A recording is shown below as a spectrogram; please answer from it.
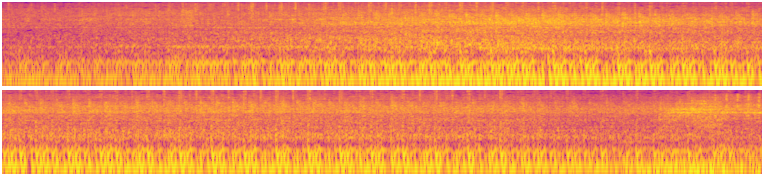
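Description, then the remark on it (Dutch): Several motorcycle engines idle at a motorcycle ride event in a steady, throbbing rumble, loud and continuous throughout, with a slight rise in revving near the end and no voices. “En ook hier weer twee distinguished gentlemen die staan te genieten van, eh, van motoren.”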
